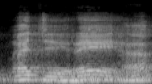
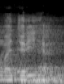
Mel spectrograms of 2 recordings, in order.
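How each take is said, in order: First: The vowel after r is an e, between a and i. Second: The vowel after r is a full i. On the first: The speaker calls it right. "Setengah daripada ro dan setengah daripada ri" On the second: The speaker calls it wrong. "atau majriha"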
